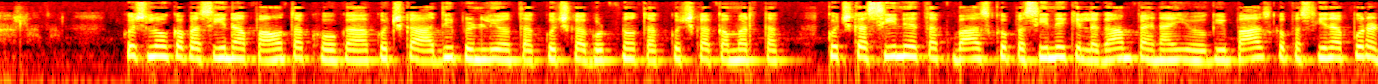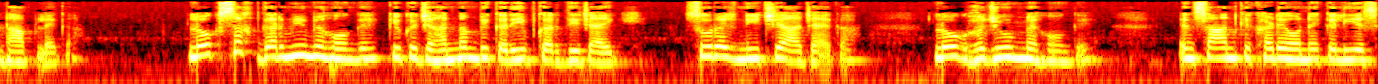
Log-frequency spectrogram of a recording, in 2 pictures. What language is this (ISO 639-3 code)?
urd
